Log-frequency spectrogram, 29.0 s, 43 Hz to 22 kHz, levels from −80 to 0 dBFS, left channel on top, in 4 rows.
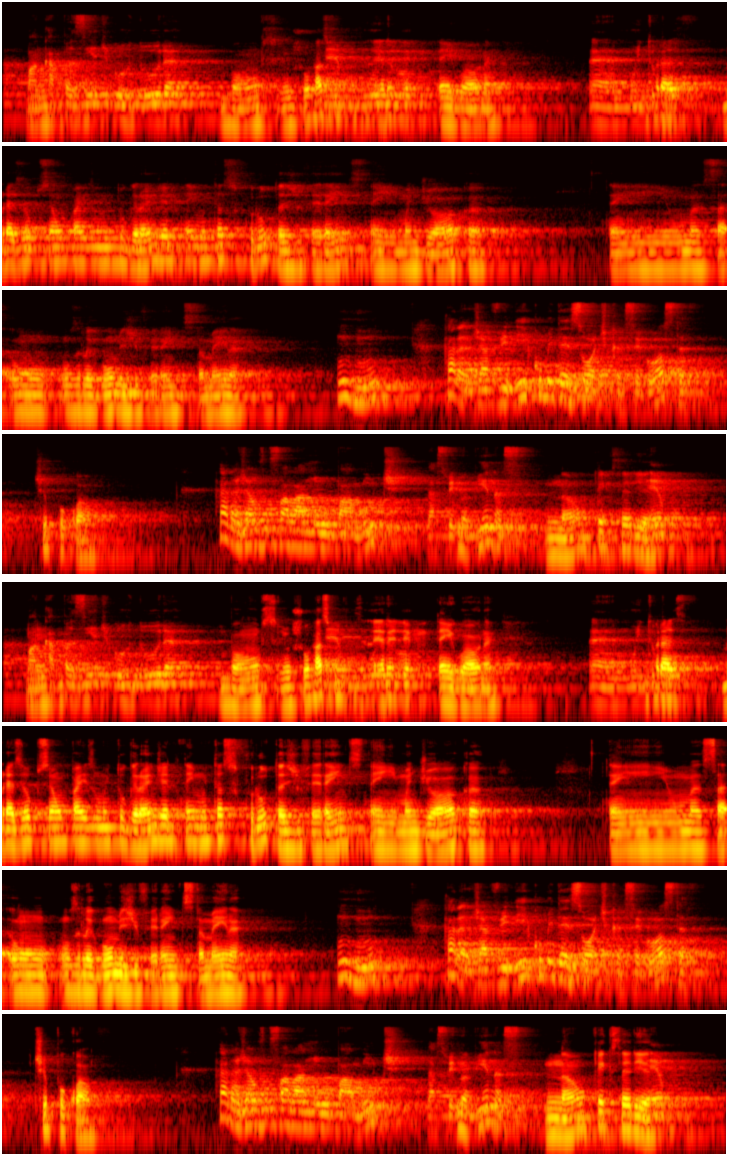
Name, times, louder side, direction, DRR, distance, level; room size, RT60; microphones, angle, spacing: voice 1, 0.3-1.8 3.2-4.1 5.9-6.8 17.8-18.3 18.6-21.4 23.5-26.9 28.2-28.4, right 1 dB, 5° right, 1 dB, 0.8 m, -30 dB
voice 2, 2.2-3.4 3.7-4.9 6.5-6.8 7.2-12.1 13.3-16.9 22.1-22.7 26.3-26.4 27.2-28.3, right 5 dB, 55° right, 12 dB, 0.4 m, -26 dB
8.4 x 6.9 x 5.1 m, 2.3 s
head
